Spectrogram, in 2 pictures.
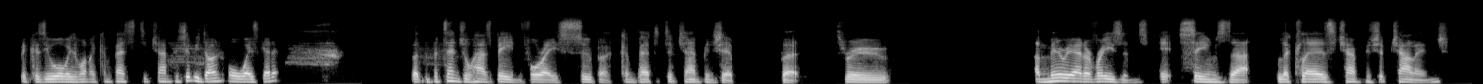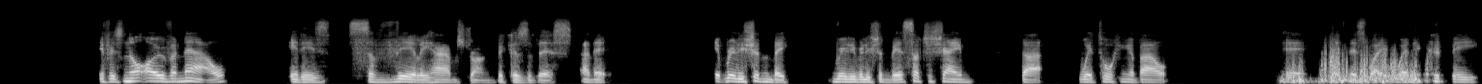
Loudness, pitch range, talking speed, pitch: -15 LUFS, 110-130 Hz, 145 wpm, 120 Hz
